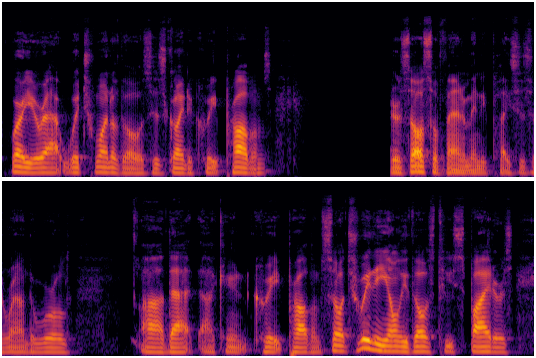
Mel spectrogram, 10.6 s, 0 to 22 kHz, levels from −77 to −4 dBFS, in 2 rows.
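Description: Speech that turns choppy and robotic from 2.53 to 2.93 s, right after "is going to create": short holes, the longest about 57 ms, are filled by stretching the previous sound. About 30 percent of that stretch is patched this way, which is repeated packet loss. The audio then breaks off entirely from 2.93 to 3.91 s. A brief fading continuation gives way to roughly 0.85 s of silence before the sound resumes at "is also found in", with nearly a second missing. The likely cause is a long network dropout.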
